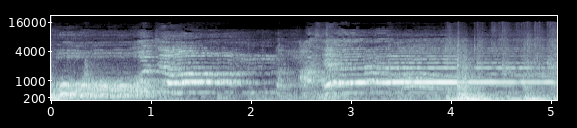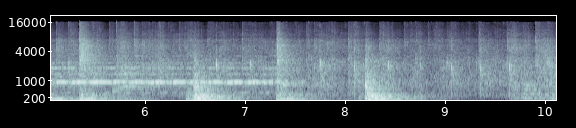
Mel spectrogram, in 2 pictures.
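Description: Pansori singing: a woman's voice sliding through the melody and then holding one long high note for about four seconds, accompanied by strokes on a buk barrel drum. The drum strikes fall roughly once a second during and after the held note.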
